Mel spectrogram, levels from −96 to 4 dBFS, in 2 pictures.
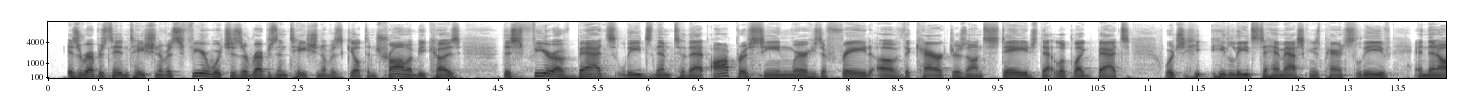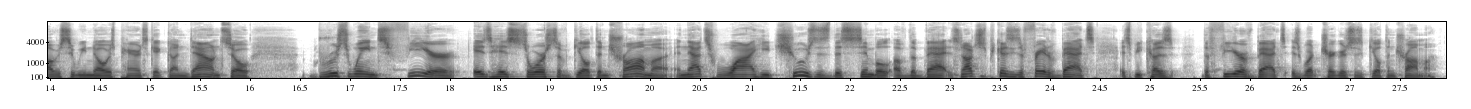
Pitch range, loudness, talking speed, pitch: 110-135 Hz, -23 LUFS, 215 wpm, 125 Hz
